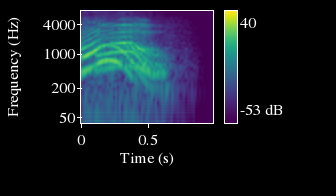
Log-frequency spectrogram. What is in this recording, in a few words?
"hoo"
